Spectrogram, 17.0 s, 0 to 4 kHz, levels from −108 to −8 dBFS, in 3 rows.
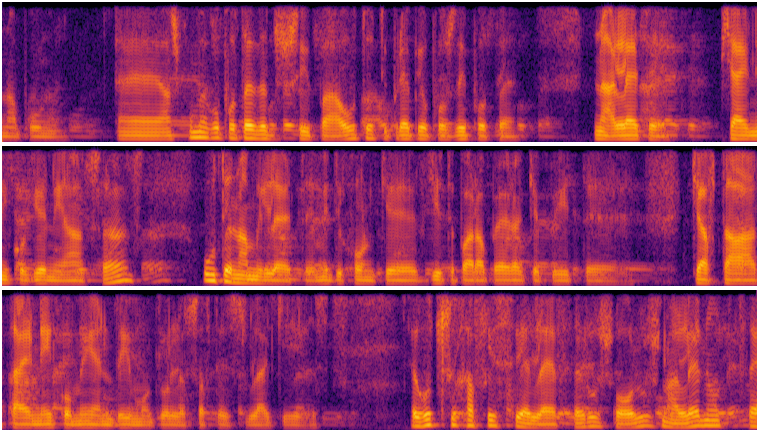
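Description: Echo with no canceller runs throughout the speech. The far end plays the call on a loudspeaker, its microphone picks that playback up, and nothing subtracts it before it is sent back, so each phrase returns after the network round trip, roughly a third of a second later. The returning copy sits about 16 dB below the direct speech, thinner, and its band stops at 4 kHz, which fits a narrowband telephone codec such as G.711.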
